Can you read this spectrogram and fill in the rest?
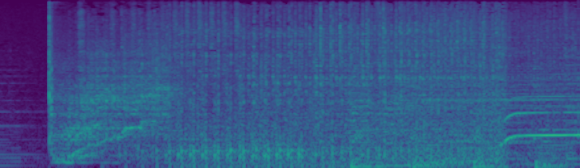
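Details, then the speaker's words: DR leaf vac engine, bought with missing parts, first start after being sandblasted, with the air cleaner still off: it catches at once after a short crank and holds a steady, even run with no misfires or knocks; runs normally. "Terral but you sandblasted it it's never gonna work ha ha in your face it works rekt nothing runs good"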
